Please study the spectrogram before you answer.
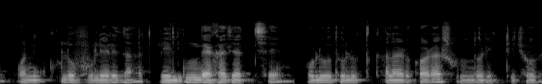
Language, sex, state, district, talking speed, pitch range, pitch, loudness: Bengali, male, West Bengal, Dakshin Dinajpur, 145 wpm, 100-105 Hz, 100 Hz, -30 LUFS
